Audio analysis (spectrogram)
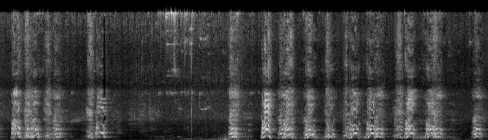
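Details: A pack of four small dogs defending their owner barks sharply: a few yaps, a short pause, then a rapid steady series of bright, clipped barks roughly every half second.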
